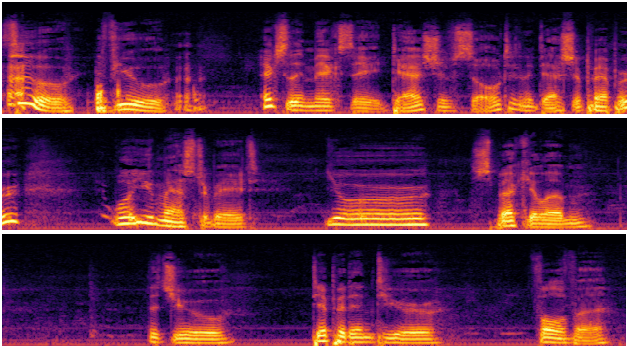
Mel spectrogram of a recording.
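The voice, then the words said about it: Mock NPR radio voice. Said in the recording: “I had to go to my NPR voice.”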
